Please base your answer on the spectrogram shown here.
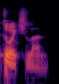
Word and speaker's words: Deutschland: I'm going to mispronounce. What is it? Deutschland. It is Deutschland.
